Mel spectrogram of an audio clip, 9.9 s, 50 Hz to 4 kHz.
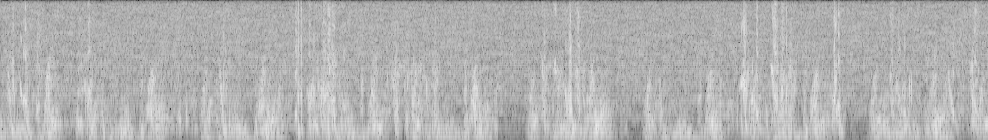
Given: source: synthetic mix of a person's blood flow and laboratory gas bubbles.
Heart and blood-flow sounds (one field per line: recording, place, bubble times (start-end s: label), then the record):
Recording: Doppler ultrasound of blood flow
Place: precordium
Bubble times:
0.04-0.42 s: bubbles
0.74-0.98 s: bubbles
1.20-1.32 s: bubbles
1.52-2.00 s: bubbles
2.15-2.40 s: bubbles
2.92-3.50 s: bubbles
3.83-4.44 s: bubbles
4.93-5.02 s: bubbles
5.39-5.89 s: bubbles
7.34-7.63 s: bubbles
7.67-7.97 s: bubbles
8.28-8.46 s: bubbles
8.75-9.15 s: bubbles
9.45-9.62 s: bubbles
9.67-9.83 s: bubbles
From the record:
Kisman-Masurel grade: 232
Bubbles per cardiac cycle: several, 3 to 8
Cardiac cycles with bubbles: 50 to 99%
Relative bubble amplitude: moderate (0.250 to 0.450)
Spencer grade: 3 (all of the cardiac periods contain showers or single bubble signals, but not dominating or overriding the cardiac motion signals)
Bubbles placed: only in the low amplitude regions of the cardiac cycle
